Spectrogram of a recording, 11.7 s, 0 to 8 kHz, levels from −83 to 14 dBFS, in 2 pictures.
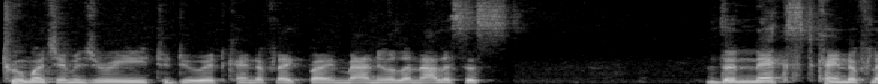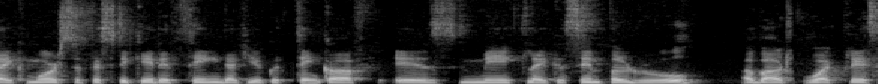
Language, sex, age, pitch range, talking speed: English, male, 30-49, 105-125 Hz, 175 wpm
